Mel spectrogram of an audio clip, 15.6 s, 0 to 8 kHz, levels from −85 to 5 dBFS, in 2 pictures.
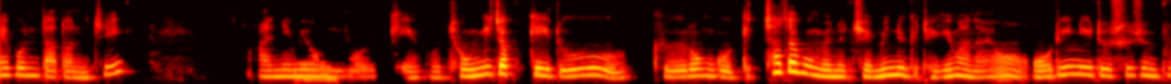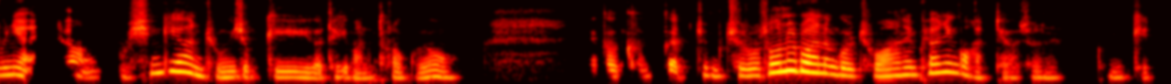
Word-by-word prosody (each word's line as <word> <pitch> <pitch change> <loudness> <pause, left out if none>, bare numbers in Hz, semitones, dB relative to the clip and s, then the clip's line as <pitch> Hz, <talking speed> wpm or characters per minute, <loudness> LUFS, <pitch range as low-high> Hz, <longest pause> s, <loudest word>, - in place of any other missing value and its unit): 해본다든지, 210 - -4 0.9
아니면 185 -1 -3
뭐 85 - -11
이렇게 160 - -11
뭐 160 -2 -11
종이접기도 210 - +2
그런 190 +3 -2
거 175 - -1
이렇게 160 - -8
찾아보면은 255 - +5
재밌는 195 +6 +1
게 220 - -9
되게 175 +3 -3
많아요. 180 -2 -3
어린이들 225 +4 0
수준뿐이 220 +2 -3
아니라 225 -10 -6
뭐 170 - -17
신기한 285 - +2
종이접기가 165 -3 -5
되게 160 0 -9
많더라고요. 155 +2 -8 0.9
약간 185 -1 -6
그러니까 185 +2 -7
좀 225 -3 -9
주로 205 +1 -2
손으로 325 +7 +9
하는 275 -5 +6
걸 210 -2 +2
좋아하는 210 +4 -1
편인 290 +5 +1
것 240 - 0
같아요, 160 -3 -12
저는. 155 -1 -12 0.2
그렇게 155 -2 -15
190 Hz, 365 characters per minute, -27 LUFS, 165-225 Hz, 0.9 s, 손으로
